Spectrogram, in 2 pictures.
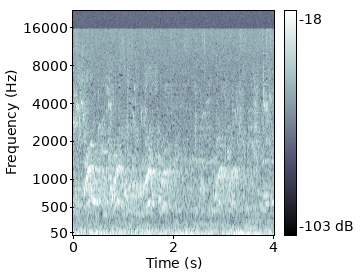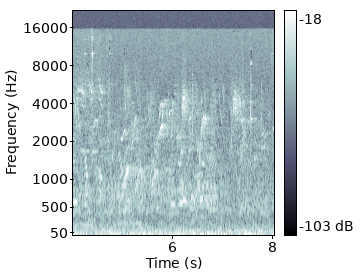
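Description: Short bird calls repeated about once a second, with higher chirps above them, over a low steady outdoor rumble.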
